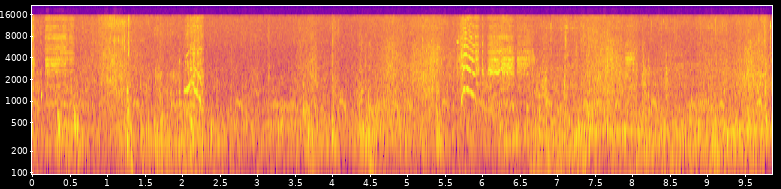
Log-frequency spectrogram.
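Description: A steady vehicle engine rumbles throughout, with faint voices and wind noise and no clear animal calls.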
